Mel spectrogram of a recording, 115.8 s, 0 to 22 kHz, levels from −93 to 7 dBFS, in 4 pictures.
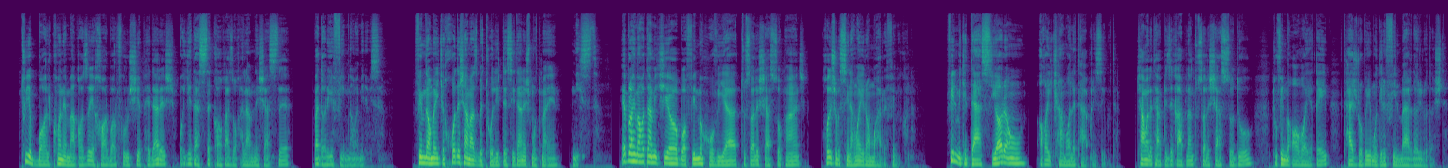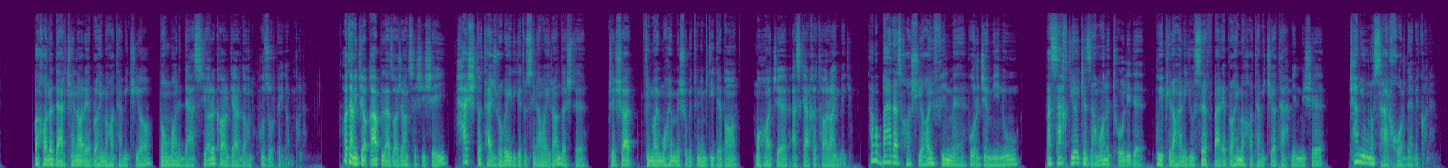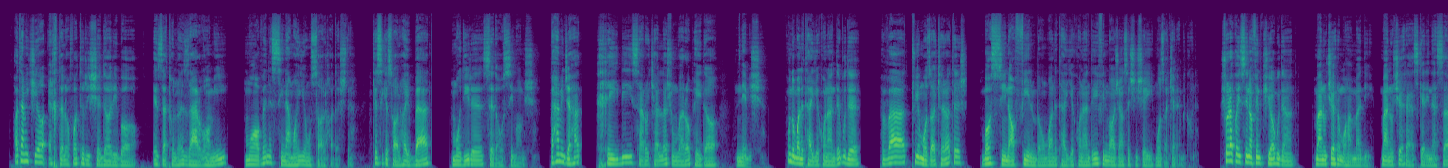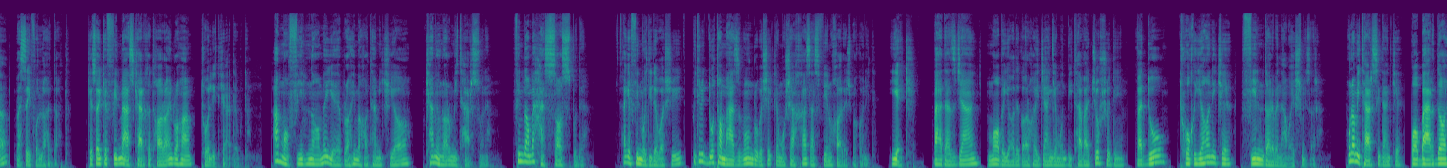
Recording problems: abrupt cut into speech; at the end

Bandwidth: 15.5 kHz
